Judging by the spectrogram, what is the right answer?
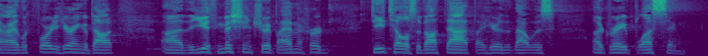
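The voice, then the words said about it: Hoarse, nearly gone voice. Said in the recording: “My voice is now shot. It's officially gone for the morning ... I had surgery in my throat”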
